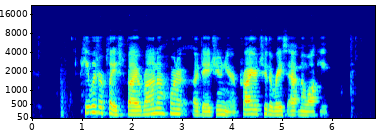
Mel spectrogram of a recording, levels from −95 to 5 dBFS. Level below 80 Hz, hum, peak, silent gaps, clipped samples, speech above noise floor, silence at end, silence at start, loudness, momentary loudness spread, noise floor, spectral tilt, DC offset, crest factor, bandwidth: -72 dBFS; none; -12 dBFS; none; under 0.1%; 30 dB; 1 s; 0.6 s; -30 LUFS; 9 LU; -60 dBFS; -6 dB/octave; under 0.1%; 20 dB; 7.6 kHz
